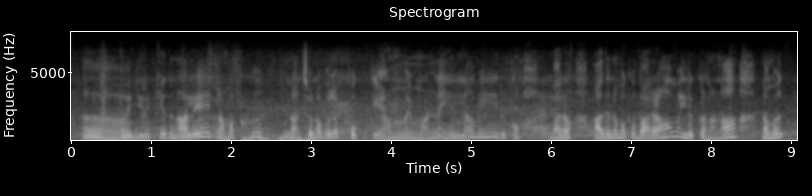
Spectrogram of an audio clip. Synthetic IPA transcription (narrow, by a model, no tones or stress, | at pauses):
ɪɾɯkːɪɾɐðɯnaːleːnɐmɐkːɯnãːsɔnːɐp̬oːlɐpɔkːɐɪɐmːɐɪmɐɳːɐɛlːaːmeːɪɾɯkːʊ̃ʋɐɾʊ̃ | ɐðɯnɐmɐkːɯʋɐɾaːmɐɪɾɯkːɐɳɐnːaːnɐmːɐ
